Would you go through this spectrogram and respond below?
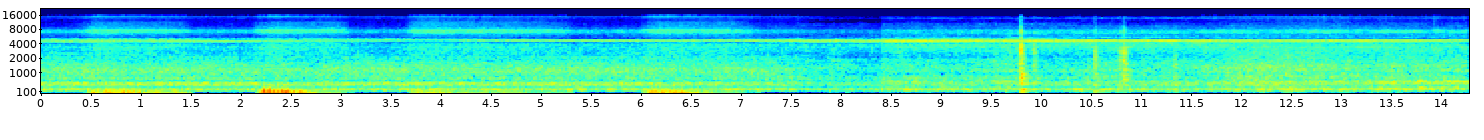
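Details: Asian honey bee (Apis cerana) colony being harvested for honey from an old-style box hive with a used asbestos-sheet lid: continuous low buzzing hum, interrupted early by several dull handling thumps and later by a few sharp clicks.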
